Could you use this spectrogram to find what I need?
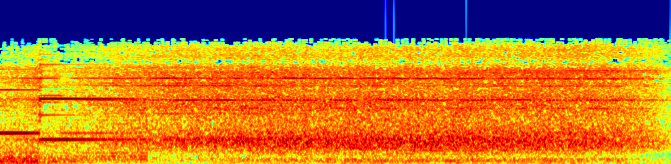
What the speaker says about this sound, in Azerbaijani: elə Azadlıq Radyosunun layneri də yəqin işdən sonranın üstündən indi uçur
